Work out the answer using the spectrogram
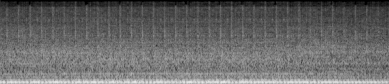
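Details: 2.4 engine at idle: light, fast tick about three per second on the left-hand side; cause not yet pinned down.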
